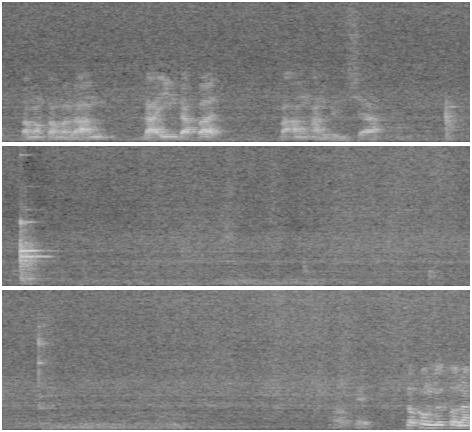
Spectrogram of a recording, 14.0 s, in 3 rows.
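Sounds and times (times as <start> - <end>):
food sizzling in a frying pan: 0.0 - 14.0
ceramic bowl clinking: 4.4 - 5.3.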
